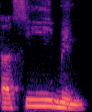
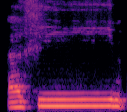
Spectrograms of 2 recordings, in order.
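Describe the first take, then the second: First: The word ends with an added -in sound. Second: The word stops on a bare m sound. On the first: The speaker calls it wrong. "you will not say Athimin" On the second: The speaker calls it right. "cancel out the Kesroteni"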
